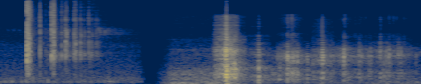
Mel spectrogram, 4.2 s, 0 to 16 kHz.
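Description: An old smartphone kept only for parts is dropped from about 50 cm onto a surface at normal speed. It lands with a sharp clatter and several quick bounces, then goes quiet. After a pause, softer handling sounds follow as it is picked up and checked, and it shows no damage and no cracks.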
